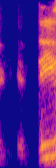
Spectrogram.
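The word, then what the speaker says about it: the: सर एक general सा question है सिंपल सा कन्फ्यूजन है से दी और द का क्या चक्कर है प्रोनाउंस करते हैं दी और द ये ना दोनों राइट है दोनों रोंग नहीं है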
